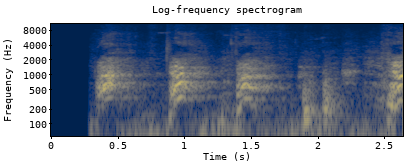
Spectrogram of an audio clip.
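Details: Pet German Shepherd barking in its yard beside a sparrow's nest holding two eggs, the sparrows possibly frightened. Four or five deep, hoarse barks follow each other roughly every half second with low background rumble.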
